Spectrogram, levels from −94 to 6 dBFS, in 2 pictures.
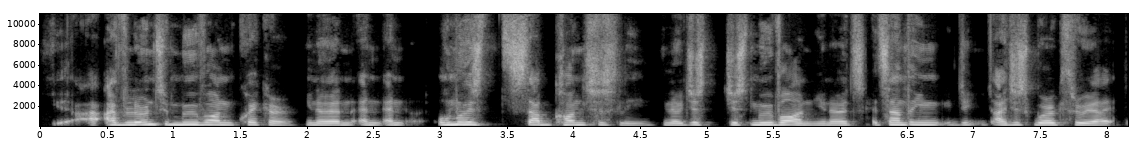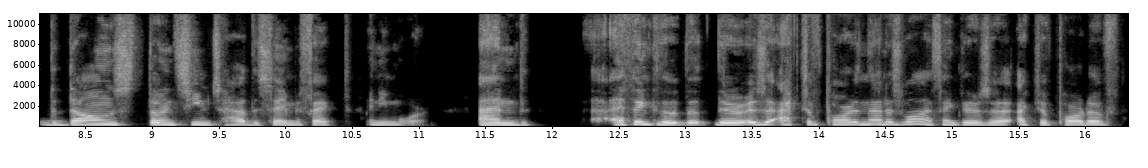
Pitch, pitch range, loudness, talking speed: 185 Hz, 170-195 Hz, -18 LUFS, 220 wpm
